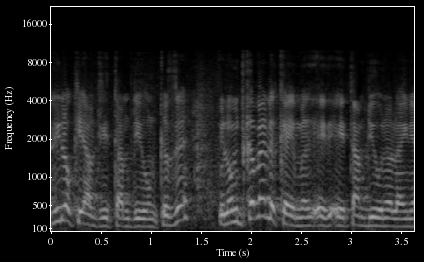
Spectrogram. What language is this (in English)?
Hebrew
